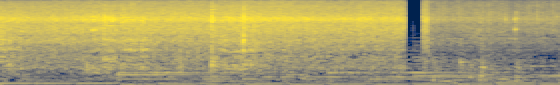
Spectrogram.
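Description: Bitter gourd pieces fry in a pan for a jaggery chutney, a steady soft sizzle with occasional stirring scrapes and a brief clatter near the end.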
